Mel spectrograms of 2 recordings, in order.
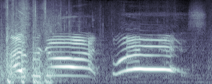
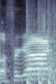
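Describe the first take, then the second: First: High, loud screaming plea; panicked scream. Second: Panicking. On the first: Being killed by the guys, screaming for mercy. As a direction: shriek in panic. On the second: Attacked again, panicking. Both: Real, not acted.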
